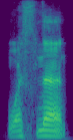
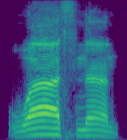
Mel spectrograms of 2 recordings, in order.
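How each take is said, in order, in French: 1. La voyelle après 'wa' est complètement omise. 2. La voyelle après 'wa' est prononcée séparément. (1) "Non, Wathnan" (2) "On dit pas Wathnan"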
